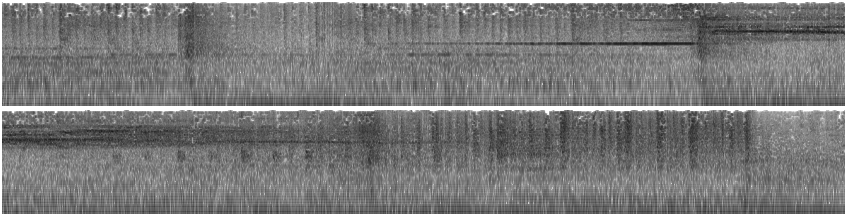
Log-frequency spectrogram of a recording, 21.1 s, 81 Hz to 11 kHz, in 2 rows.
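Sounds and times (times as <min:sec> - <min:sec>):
sharp ticking percussive hits: 0:00.0 - 0:20.3
heavy low drone: 0:00.0 - 0:21.0.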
